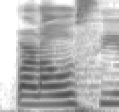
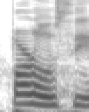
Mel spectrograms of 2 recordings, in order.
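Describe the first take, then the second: First: "पड़ोसी" with AU for O; wrong diphthong. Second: Said in the usual way. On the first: Shown as a demonstration. Teacher rejects a misspelling, "पड़ोसी" as padausi. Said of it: "पड़ोसी नहीं होता". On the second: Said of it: "पड़ोसी होता है".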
